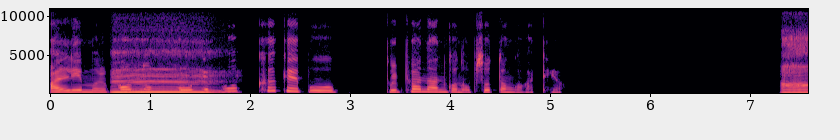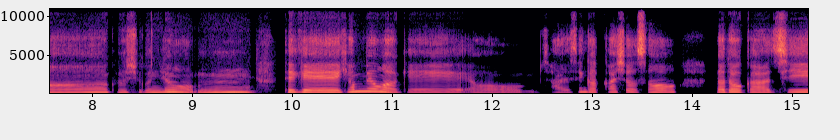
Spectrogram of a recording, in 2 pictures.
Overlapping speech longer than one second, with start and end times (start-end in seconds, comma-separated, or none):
0.6-1.9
